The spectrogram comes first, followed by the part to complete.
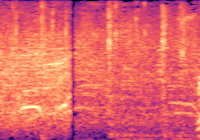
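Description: Basketball game sound: a ball dribbled on a hardwood court, with faint knocks over an arena crowd murmur. The sound cuts off abruptly about two-thirds of a second in, and the crowd murmur and dribbling pick up again after it.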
